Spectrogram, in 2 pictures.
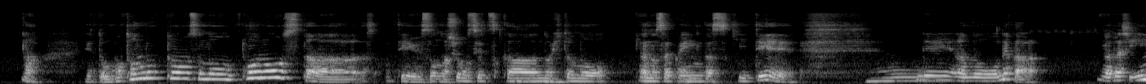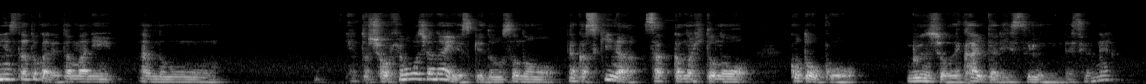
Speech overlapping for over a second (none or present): none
